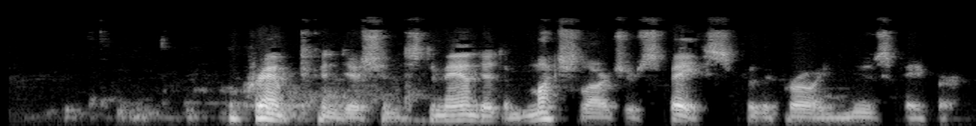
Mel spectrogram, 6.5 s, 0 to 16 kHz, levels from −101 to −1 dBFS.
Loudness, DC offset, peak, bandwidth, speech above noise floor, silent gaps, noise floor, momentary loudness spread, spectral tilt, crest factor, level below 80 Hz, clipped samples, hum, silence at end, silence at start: -25 LUFS; under 0.1%; 0 dBFS; 7.4 kHz; 31 dB; none; -56 dBFS; 16 LU; -5 dB/octave; 26 dB; -68 dBFS; under 0.1%; none; 0.15 s; 0.8 s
